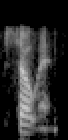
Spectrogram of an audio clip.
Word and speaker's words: Samhain: H-A-I-N, but it's pronounced Samhain.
